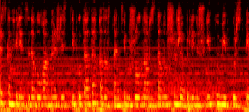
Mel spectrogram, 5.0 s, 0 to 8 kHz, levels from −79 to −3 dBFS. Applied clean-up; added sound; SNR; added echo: none; Organ; 14 dB; reverberation time 0.4 s.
